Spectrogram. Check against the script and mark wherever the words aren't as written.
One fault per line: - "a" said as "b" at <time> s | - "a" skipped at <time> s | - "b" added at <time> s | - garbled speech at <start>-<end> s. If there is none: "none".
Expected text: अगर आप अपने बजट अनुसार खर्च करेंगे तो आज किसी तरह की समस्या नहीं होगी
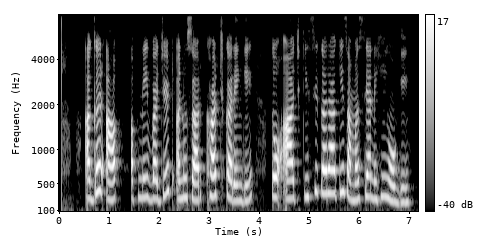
none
